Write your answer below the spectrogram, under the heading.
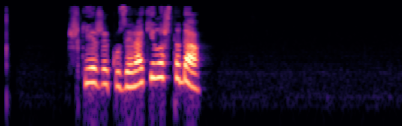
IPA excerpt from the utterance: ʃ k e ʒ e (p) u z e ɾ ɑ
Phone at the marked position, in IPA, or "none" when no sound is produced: k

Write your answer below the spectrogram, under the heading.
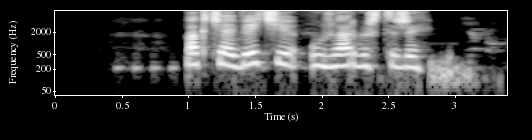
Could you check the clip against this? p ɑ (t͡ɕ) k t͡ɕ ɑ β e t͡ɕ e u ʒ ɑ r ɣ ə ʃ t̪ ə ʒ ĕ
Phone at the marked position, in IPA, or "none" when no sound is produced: none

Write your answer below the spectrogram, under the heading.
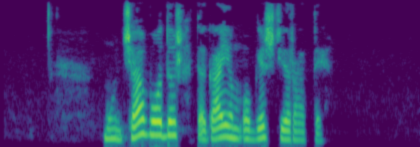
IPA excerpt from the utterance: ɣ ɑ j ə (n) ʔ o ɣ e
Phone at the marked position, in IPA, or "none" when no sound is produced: m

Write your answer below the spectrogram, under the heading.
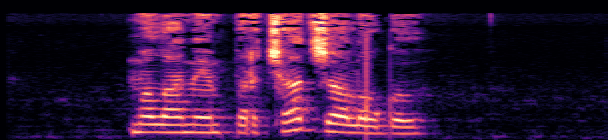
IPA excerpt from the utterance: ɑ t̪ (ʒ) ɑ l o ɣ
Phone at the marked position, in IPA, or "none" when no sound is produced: ʒ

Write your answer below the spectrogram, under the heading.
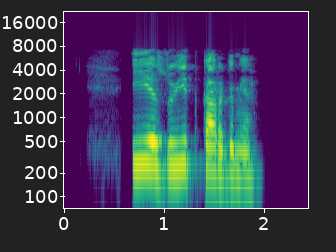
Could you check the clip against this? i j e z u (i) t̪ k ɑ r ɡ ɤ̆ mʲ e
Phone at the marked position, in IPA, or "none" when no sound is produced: i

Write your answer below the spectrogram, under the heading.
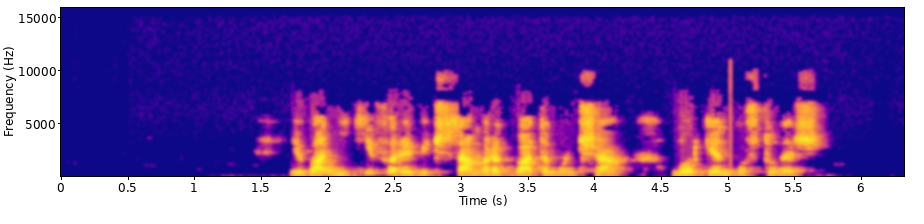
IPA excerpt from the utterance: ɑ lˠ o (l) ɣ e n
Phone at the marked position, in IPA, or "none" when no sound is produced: r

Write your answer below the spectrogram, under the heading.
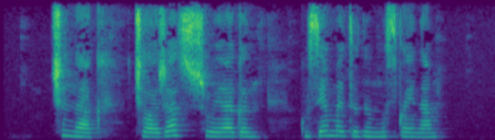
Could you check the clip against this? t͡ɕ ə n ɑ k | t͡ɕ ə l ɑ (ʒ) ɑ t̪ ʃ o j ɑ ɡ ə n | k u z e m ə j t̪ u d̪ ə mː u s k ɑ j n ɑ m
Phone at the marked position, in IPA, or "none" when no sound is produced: ʒ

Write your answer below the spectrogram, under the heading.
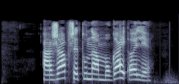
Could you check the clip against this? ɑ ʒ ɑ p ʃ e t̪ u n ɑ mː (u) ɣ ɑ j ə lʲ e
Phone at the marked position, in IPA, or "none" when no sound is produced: o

